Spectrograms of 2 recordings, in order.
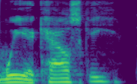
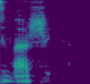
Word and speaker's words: Wasikowska: Is it not Wiakowski? Wiakowski? – Wasikowska. I love to hear people butcher these names, but yes, according to the internet, it's Wasikowska.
